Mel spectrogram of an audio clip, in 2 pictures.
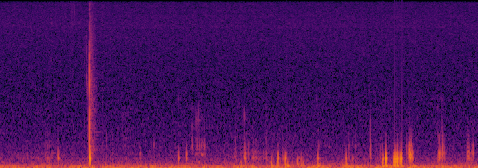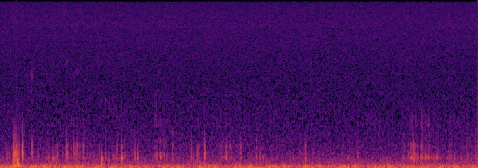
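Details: Abdominal sounds while drinking water just after a health-checkup gastroscopy, which found no problems: low, irregular gurgles and brief rumbling clicks with a couple of louder bursts; ordinary bowel sounds.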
